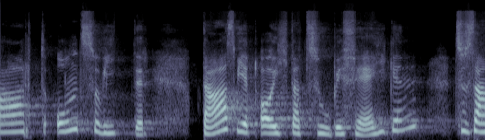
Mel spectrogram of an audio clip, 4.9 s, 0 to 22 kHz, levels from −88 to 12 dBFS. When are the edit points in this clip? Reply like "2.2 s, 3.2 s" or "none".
1.9 s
